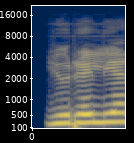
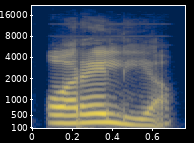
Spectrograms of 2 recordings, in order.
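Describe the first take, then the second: First: The word begins with a 'yoo' sound. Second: The word begins with an 'aw' sound. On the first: The speaker calls it wrong. "यूरेलिया नहीं" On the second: The speaker calls it right. "ऑरेलिया बोलते हैं इसको"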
